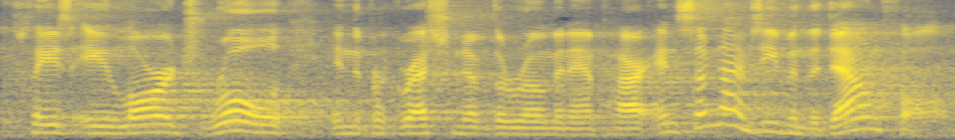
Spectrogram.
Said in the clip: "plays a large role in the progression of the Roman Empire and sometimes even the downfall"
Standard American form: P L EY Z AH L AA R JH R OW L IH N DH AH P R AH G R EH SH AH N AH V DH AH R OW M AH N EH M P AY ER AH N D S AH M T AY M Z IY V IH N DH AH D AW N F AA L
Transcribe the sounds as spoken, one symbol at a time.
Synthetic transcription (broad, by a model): P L EY Z AH L AA R JH R OW L IH N DH AH P R AH G R EH SH AH N AH V DH AH R OW M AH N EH M P AY ER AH N S AH M T AY M Z IY V IH N DH AH D AW N F AA L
